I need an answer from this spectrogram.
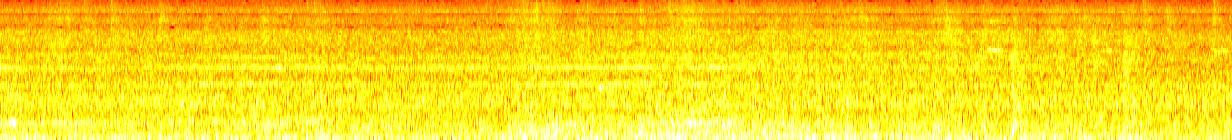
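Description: Interior noise of a moving KTM Skypark Link electric commuter train: a steady low rumble of the wheels on the track with a faint steady whine above it, swelling a little around the middle.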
